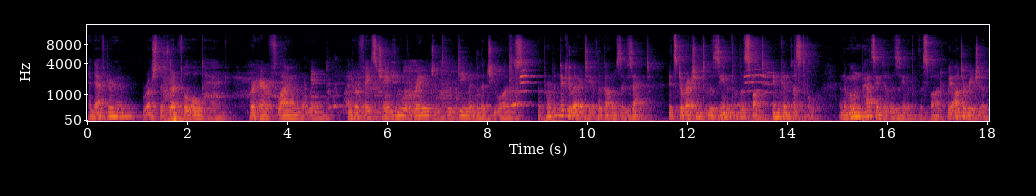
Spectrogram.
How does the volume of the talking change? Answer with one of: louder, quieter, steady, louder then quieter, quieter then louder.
steady.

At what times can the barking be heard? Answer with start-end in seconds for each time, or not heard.
4.2-5.4.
